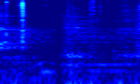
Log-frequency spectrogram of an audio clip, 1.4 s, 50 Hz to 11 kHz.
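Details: 1984 Dodge Ram W250 carbureted engine after replacing failed-diaphragm fuel pump, filter, hoses and carburetor, gas poured in carb; a few light clicks, then engine catches and fires into a deep low rumble once fuel reaches the carburetor bowl.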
